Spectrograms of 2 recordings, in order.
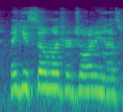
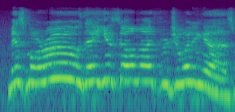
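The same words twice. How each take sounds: First: Said in the usual way. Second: High, excited host greeting; gushing welcome. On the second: Acted. Host welcoming Storm, gushing and high. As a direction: gush it like a starstruck host.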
